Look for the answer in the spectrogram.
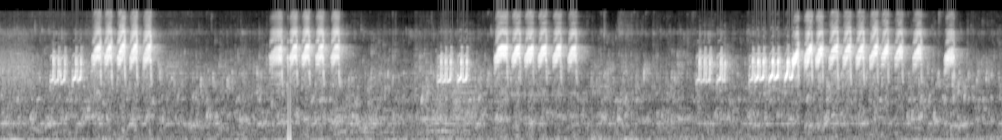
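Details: Flamboyan songbird from Indonesia on a master recording used to train other songbirds: bursts of rapid, high, bright chattering notes, about a second each, repeated after short pauses, some starting lower and stepping up in pitch.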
